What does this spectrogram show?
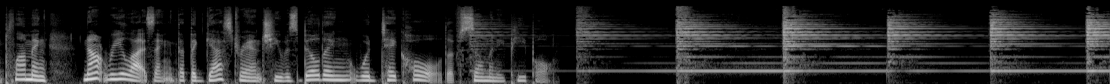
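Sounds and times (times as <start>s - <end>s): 
speech: 0.0s - 6.0s
bell ringing to announce breakfast: 4.7s - 11.0s.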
